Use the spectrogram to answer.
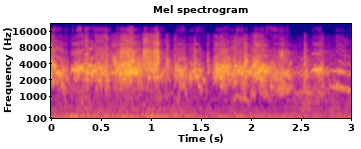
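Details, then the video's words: Budgerigars giving loud harsh squawks and chirps in quick bursts, overlapping chatter from several birds. "Budgies Chirping Sound"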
